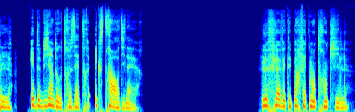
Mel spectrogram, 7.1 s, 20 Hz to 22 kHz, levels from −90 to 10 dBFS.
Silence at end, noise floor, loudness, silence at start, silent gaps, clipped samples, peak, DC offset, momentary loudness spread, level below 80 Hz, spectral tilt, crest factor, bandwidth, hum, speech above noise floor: 0.15 s; -83 dBFS; -19 LUFS; 0 s; 3.24-3.85 s; under 0.1%; -2 dBFS; under 0.1%; 8 LU; -42 dBFS; -6.5 dB/octave; 18 dB; 17 kHz; none; 64 dB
